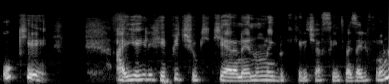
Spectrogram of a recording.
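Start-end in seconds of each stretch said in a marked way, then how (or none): 0.0-0.5 surprised. Retold or imitated.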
